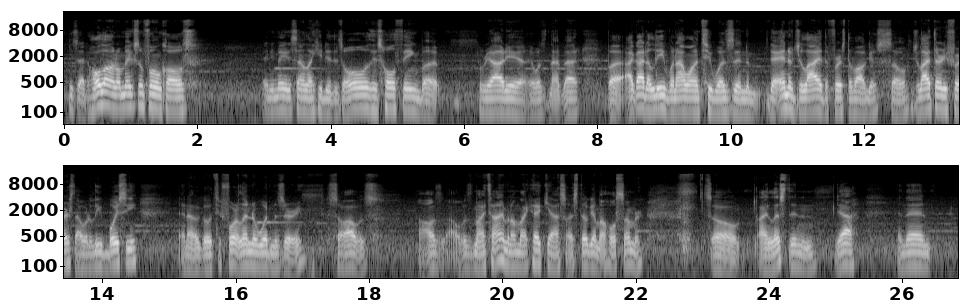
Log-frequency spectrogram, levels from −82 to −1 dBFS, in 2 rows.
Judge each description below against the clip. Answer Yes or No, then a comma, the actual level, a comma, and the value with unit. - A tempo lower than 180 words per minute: No, fast, 205 wpm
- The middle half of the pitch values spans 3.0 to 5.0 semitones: No, narrow, 2.6 semitones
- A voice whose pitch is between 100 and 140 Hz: Yes, low, 110 Hz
